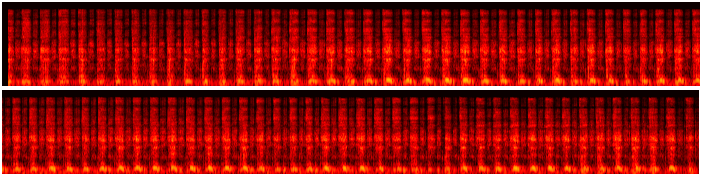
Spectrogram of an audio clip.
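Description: A pug wheezes in fast, regular, raspy breaths, nearly four each second.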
